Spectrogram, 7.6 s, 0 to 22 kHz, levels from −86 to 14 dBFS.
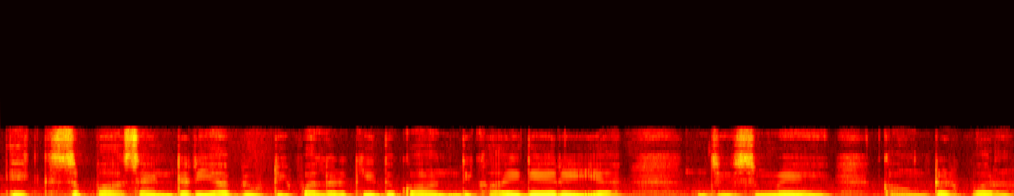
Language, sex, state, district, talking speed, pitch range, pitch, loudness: Hindi, male, Haryana, Charkhi Dadri, 120 wpm, 100-110 Hz, 105 Hz, -17 LUFS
